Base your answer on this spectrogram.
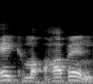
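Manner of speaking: woman's yell, called out and kept light. Speaker retells what a lady in her car yelled, retelling a lady's yell. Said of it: "some lady in her car just yelled like".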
